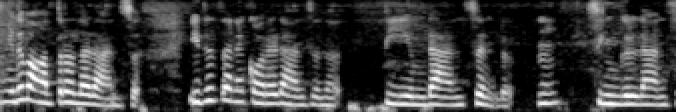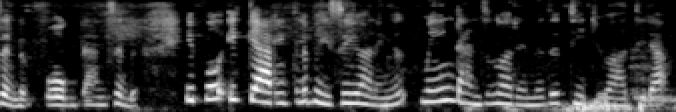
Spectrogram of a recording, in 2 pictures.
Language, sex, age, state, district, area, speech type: Malayalam, female, 18-30, Kerala, Idukki, rural, spontaneous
